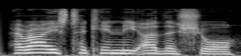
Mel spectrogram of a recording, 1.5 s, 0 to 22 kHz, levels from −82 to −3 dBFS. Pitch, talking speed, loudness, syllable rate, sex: 195 Hz, 280 wpm, -15 LUFS, 6.9 syllables/s, female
